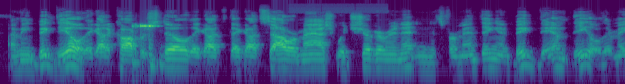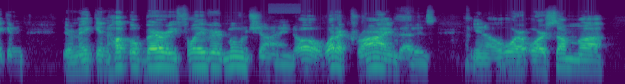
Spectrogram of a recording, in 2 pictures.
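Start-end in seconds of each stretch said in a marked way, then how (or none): 11.5-13.2 fake shocked outrage, dripping with irony. Dismissing a moonshine arrest, sarcastic mock outrage. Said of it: "I'm being sarcastic".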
